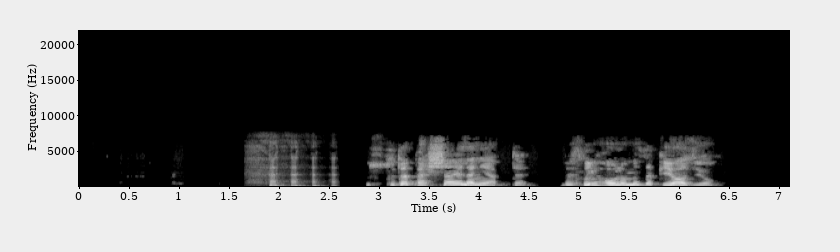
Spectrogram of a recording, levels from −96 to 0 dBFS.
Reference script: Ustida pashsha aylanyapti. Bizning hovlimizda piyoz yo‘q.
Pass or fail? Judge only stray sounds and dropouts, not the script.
fail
